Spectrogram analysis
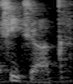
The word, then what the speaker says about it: Chicha: again, being voiced by good old John Goodman, Chicha, and yes, that's how her name is pronounced, Chicha.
